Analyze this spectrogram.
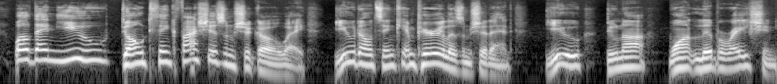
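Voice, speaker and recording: The recording is very clean, with a silent background and a dry, close sound with no echo. A man with a fairly high pitch speaks at a fairly slow pace, his pitch swinging very widely. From Ireland. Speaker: streamer and podcast co-host. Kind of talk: casual political chat. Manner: animated.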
